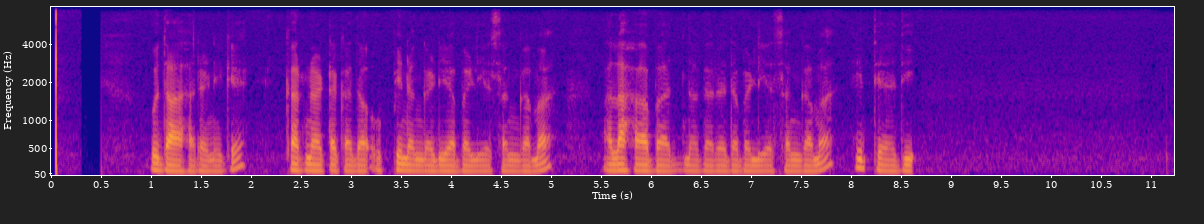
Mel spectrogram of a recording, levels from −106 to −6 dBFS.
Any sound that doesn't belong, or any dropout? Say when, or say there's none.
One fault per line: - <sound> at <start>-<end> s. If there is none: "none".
none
